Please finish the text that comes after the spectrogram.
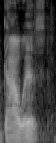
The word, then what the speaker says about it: Daoist: Thank you for pronouncing "I'm a Daoist." If you're a If you're going to claim to be a Daoist, at least you know how to say the word, right?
